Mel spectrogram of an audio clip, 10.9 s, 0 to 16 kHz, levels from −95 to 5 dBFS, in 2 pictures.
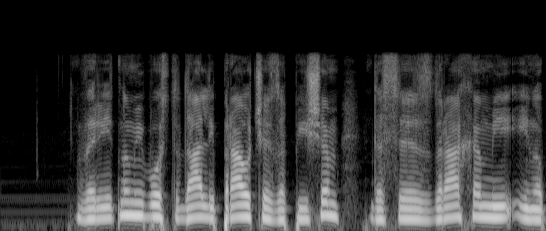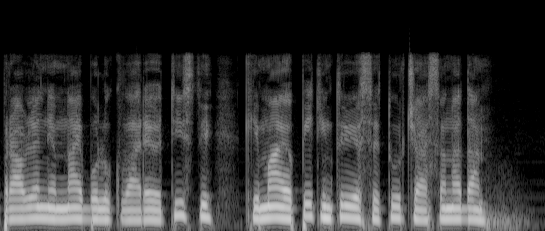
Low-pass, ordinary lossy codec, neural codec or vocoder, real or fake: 7.2 kHz; AAC, 96 kbps; none; real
